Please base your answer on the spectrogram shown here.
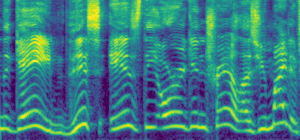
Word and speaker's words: Oregon: First off, Oregon, not Oregon. Oregon seems to be an Eastern United States pronunciation, an East Coast thing, but we here pronounce it Oregon.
